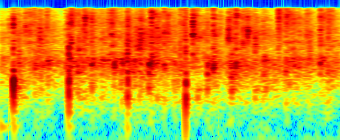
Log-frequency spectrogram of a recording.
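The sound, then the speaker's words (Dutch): Live audience applause fills the hall of the Koninklijke Bibliotheek (Dutch Royal Library), a dense patter of many hands clapping at moderate loudness with a few sharper individual claps standing out, applauding author Franka Treur. “En om dat bewijzen geven we allemaal nog één applaus aan de auteur Franka Treur.”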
